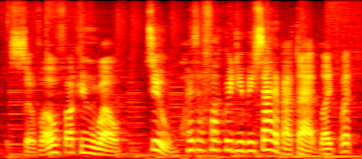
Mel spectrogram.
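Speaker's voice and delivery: usual speaking voice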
